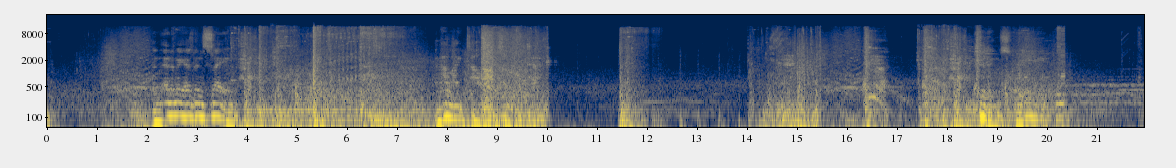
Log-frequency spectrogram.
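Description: Gunfire and blasts ring out in a loud fight.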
